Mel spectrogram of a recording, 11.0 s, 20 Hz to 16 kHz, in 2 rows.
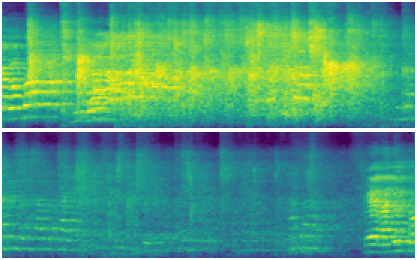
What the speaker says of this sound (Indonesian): Oke, kita beri aplaus kepada kelompok 2.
